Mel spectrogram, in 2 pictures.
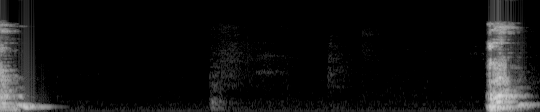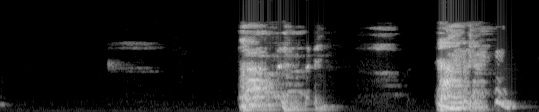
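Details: Girl in quarantine with very hard bronchitis: several harsh coughs and throat clearing in bursts with pauses; chesty cough.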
